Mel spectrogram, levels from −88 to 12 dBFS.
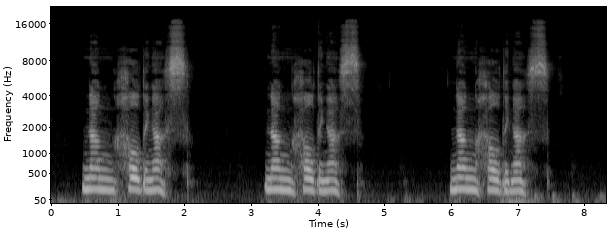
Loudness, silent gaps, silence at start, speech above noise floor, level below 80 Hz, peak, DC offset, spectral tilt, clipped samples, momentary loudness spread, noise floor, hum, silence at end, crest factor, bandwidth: -26 LUFS; none; 0.45 s; 43 dB; -52 dBFS; -10 dBFS; under 0.1%; -4.5 dB/octave; under 0.1%; 7 LU; -68 dBFS; none; 0.4 s; 18 dB; 17.5 kHz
